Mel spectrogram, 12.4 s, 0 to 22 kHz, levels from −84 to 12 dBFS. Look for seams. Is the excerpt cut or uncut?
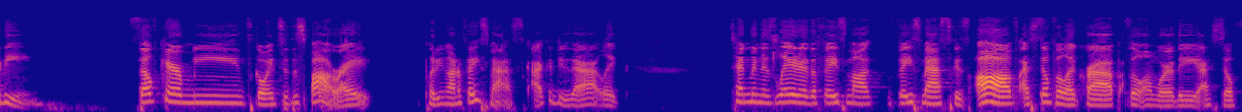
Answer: cut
